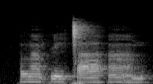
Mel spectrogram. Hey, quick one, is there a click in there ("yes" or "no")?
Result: yes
